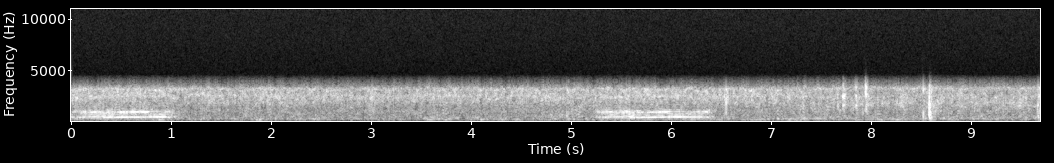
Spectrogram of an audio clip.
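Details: Male pug snoring in his sleep, two rasping, buzzy snores about five seconds apart, each roughly a second long, separated by quiet breathing, then a few soft clicks and a sharp tap against steady background hiss.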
